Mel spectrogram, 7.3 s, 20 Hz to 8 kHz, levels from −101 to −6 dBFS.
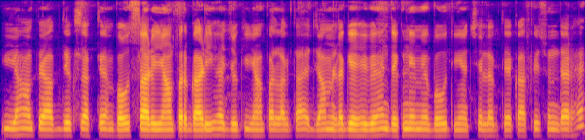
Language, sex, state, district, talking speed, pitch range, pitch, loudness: Maithili, male, Bihar, Muzaffarpur, 260 wpm, 125-130 Hz, 130 Hz, -22 LUFS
